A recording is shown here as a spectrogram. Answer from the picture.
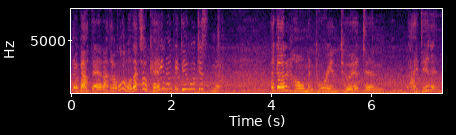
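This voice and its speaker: The speaker is a woman. Background noise can be noticed throughout. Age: 70s. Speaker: vintage trailer owner. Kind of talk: casual interview. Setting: inside a trailer at an outdoor event.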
